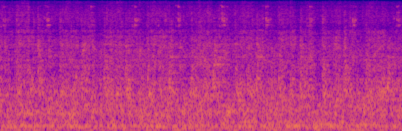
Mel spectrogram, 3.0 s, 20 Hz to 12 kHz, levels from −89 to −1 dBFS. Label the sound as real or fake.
real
